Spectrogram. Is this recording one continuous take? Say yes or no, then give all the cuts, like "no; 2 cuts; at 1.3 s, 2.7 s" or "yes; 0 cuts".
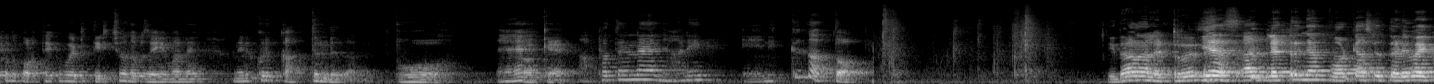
no; 1 cut; at 8.6 s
